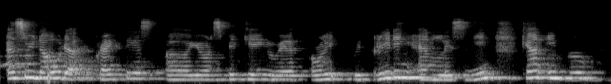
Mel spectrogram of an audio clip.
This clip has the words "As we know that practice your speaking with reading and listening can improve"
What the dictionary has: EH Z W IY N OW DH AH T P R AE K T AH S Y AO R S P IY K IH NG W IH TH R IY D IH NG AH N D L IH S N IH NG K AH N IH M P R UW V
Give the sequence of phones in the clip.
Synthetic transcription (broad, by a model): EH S W IY N OW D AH T P R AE K T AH S Y AO R S P IY K IH NG W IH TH R IY D IH NG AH N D L IH S N IH NG K AH N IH M P R UW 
